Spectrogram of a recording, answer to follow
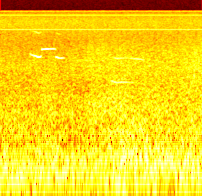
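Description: Faint, even wash of surf breaking on shore rocks, with a few brief high-pitched chirps in the first second and a half.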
